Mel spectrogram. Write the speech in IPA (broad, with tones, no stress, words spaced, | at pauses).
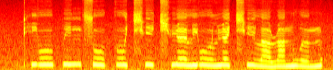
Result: pʰjo˥ʊ̯pi˥ŋ so˥˩ʊ̯kɤ˥t͡ɕʰi˥ t͡ɕʰɥɛ˥˧ljo˥˧ʊ̯ lɥɛ˥˧t͡ɕʰi˥˩lä˨˩ɻa˧˥n wə˨˩˦n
